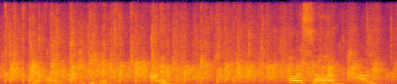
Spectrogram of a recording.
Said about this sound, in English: Well, on that happy note, thank you all for coming very, very, very much. Let's one more round of applause for the organizers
